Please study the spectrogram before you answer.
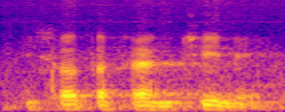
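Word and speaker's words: Isotta Fraschini: How do you pronounce the Isotta name again? Isotta Francini.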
